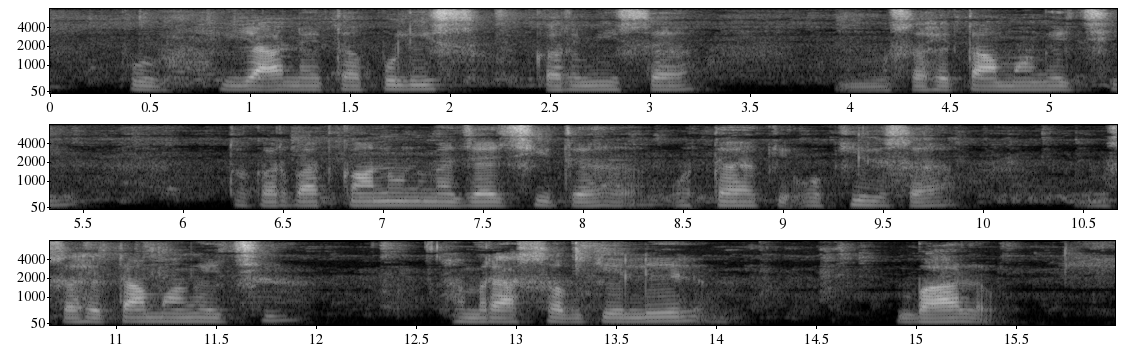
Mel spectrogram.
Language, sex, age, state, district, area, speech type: Maithili, female, 45-60, Bihar, Araria, rural, spontaneous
